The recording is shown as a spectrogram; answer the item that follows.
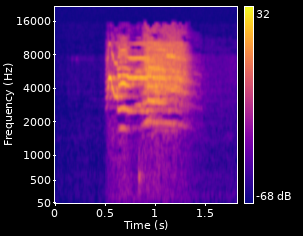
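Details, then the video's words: Kite sitting and eating on the ground gives one loud, high, harsh whistled call lasting under a second. The tone is quavering and rich in overtones, with silence before and after. "Call of Kite bird"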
